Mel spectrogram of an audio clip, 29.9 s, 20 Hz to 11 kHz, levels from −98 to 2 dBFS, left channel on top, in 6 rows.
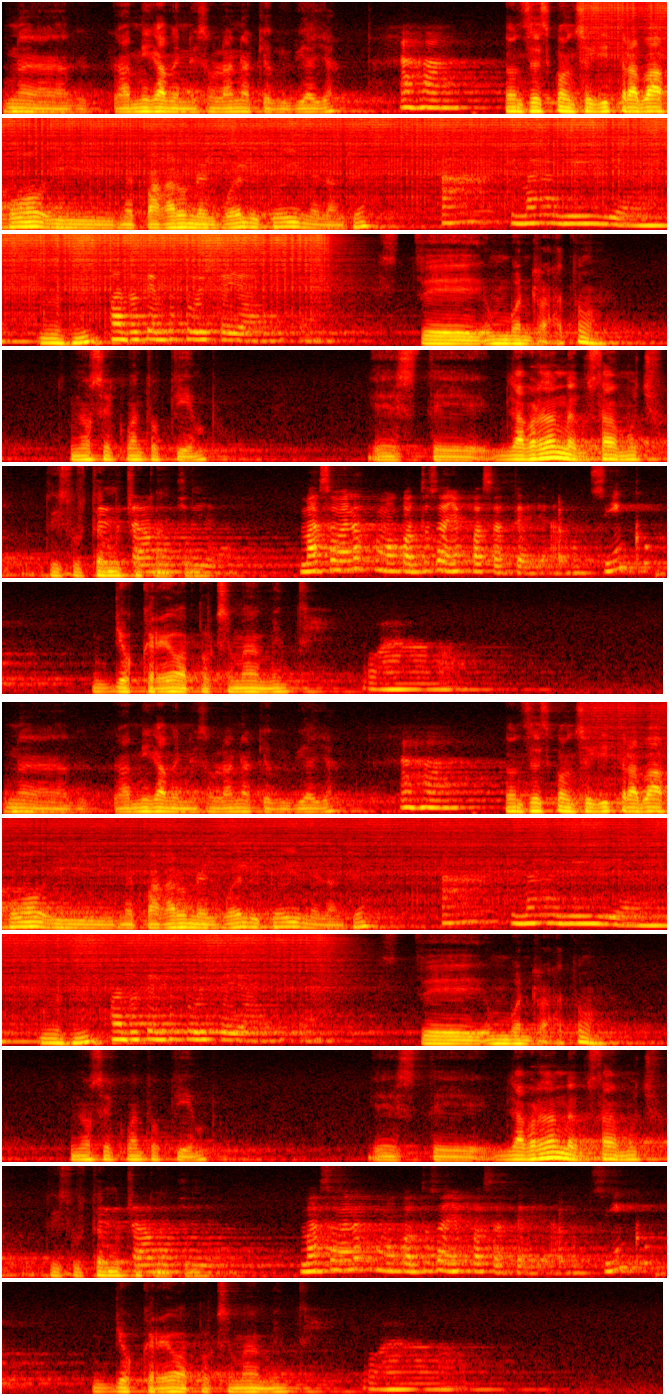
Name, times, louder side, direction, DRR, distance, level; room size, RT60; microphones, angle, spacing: voice 1, 0.0-2.5 3.8-7.8 10.3-10.7 13.1-14.5 15.5-16.5 17.7-19.9 20.3-21.5 25.6-27.1, left 2 dB, 25° left, 14 dB, 0.5 m, -30 dB
voice 2, 3.0-3.5 8.3-10.1 10.8-12.5 20.6-21.8 22.2-24.8 27.6-28.4, left 1 dB, 65° left, 7 dB, 1.6 m, -35 dB
sound 1, 4.3-12.5, left 11 dB, 90° left, 1.7 m, -37 dB
29.0 x 28.5 x 4.8 m, 3.0 s
head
